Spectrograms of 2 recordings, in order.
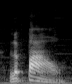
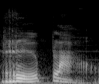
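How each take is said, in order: First: It starts with l and is said quickly. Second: It starts with r and keeps the pl cluster. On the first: "kalau lebih cepat lagi, nanti orang Thai jadi ngomong gini" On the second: "kita mulai dari cara bacanya"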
